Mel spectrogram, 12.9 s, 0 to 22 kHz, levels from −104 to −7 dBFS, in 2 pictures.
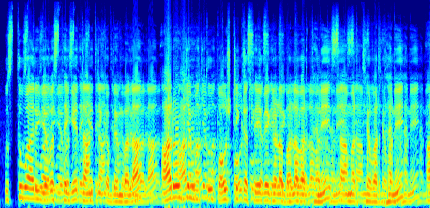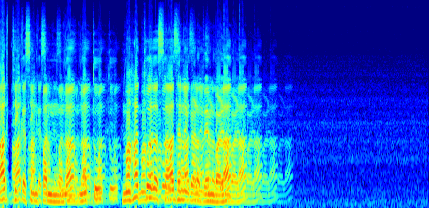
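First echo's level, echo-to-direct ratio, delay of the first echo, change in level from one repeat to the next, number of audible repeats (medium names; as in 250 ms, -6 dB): -6.5 dB, -6.0 dB, 232 ms, -9.5 dB, 4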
